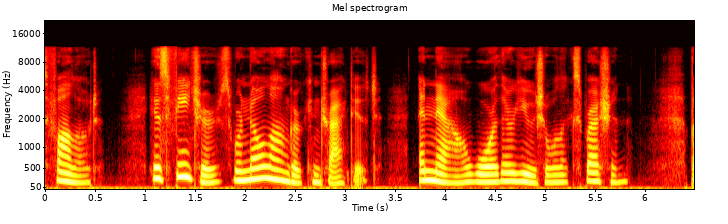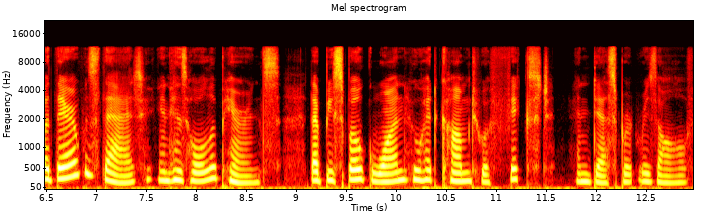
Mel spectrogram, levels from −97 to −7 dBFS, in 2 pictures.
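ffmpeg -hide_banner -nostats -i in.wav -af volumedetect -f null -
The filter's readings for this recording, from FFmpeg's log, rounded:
mean_volume: -18.0 dB
max_volume: -1.4 dB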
